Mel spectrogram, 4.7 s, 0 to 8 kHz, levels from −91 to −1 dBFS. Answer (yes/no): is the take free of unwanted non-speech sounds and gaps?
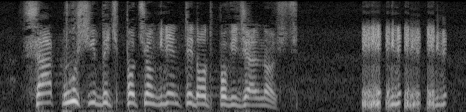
no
